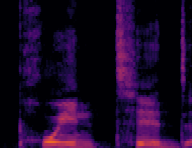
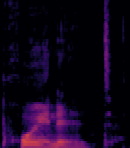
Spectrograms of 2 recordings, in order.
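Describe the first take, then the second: First: The t after the n is clearly pronounced. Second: The t after the n is dropped entirely. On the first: "pointed 하지 않고" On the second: "N 다음에 T가 완전히 N 소리에 동화돼서 T가 발음이 아예 안 되는"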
